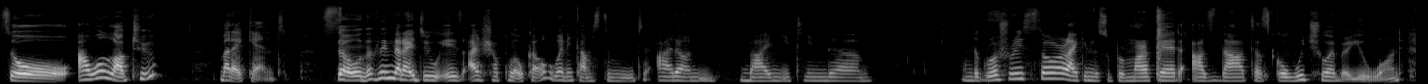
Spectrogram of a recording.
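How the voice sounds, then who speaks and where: With an Italian accent, a woman talks at a moderate pace and medium pitch with lively intonation, in a very clean recording with a silent background. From Milan, Italy. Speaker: podcast host. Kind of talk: casual monologue. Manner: rambling, laughing often.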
